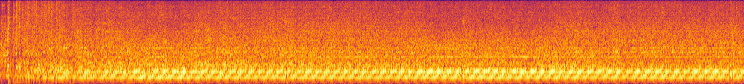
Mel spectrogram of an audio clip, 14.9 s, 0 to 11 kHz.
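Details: Rebuilt Tecumseh 10 HP generator engine holds a steady, even drone at constant pitch under load, with no misses or surging, at about 61.2 Hz after a small tweak (earlier it dropped to around 52 Hz); normal running.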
